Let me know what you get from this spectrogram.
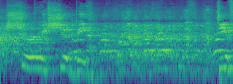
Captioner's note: audience laughing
